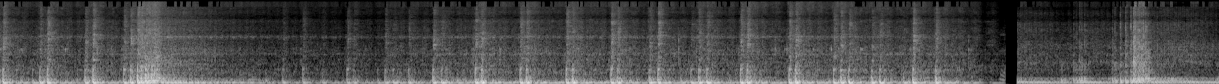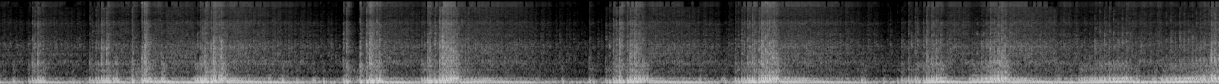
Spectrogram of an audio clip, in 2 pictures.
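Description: Purple Harley-Davidson motorcycle engine, loud and close, idling with a deep uneven throb and then blipped into repeated revs, with a brief cut midway and a steady rumble throughout.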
